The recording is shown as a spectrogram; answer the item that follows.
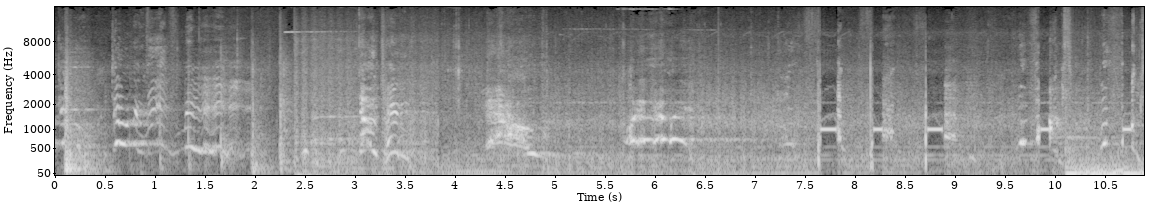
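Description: Wordless voice sounds, cries and groans, with a thud about two seconds in, followed by a few short, same-pitched beeps near the end.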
